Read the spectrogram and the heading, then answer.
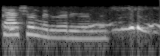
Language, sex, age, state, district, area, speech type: Telugu, female, 18-30, Telangana, Mancherial, rural, conversation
